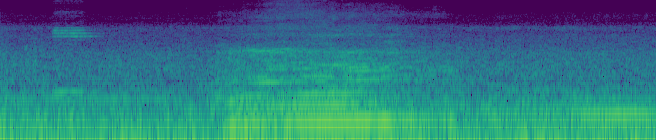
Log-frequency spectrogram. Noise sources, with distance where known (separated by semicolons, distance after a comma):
small-sounding engine, near; car horn, near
